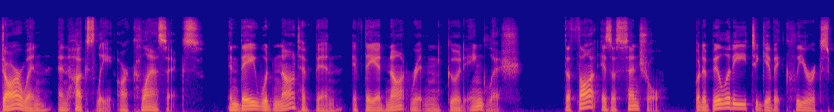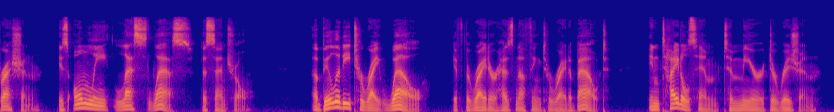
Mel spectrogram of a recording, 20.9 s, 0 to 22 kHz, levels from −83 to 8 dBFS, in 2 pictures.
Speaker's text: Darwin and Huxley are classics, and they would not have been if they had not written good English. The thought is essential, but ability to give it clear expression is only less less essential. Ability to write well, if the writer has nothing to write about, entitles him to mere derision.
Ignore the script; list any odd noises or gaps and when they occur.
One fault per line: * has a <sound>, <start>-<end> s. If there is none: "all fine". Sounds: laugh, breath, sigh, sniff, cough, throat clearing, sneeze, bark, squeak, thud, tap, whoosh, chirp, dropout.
all fine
